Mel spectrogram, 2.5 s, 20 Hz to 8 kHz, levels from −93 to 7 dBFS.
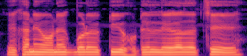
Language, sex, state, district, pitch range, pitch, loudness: Bengali, male, West Bengal, Alipurduar, 120-125 Hz, 125 Hz, -16 LUFS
